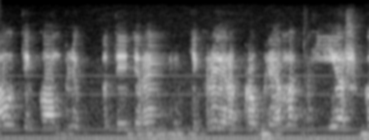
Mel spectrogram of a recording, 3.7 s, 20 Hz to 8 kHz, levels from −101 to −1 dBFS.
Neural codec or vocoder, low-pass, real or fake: none; 7.2 kHz; real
